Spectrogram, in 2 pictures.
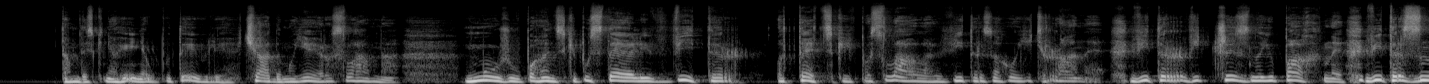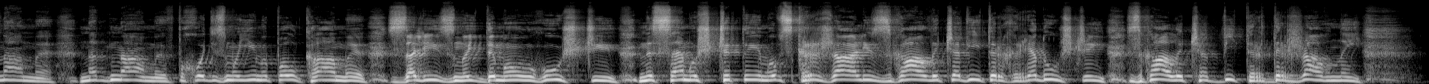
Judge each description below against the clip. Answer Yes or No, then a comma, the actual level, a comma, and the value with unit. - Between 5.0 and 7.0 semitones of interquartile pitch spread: Yes, wide, 5.6 semitones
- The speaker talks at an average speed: No, slow, 95 wpm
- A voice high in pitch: No, medium, 175 Hz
